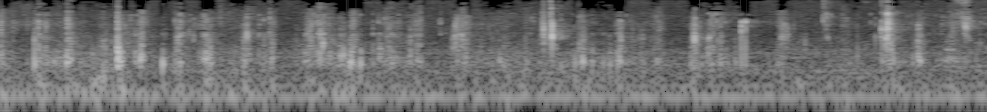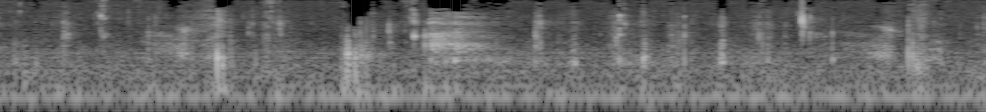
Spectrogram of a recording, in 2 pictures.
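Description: Close-miked chewing of a mouthful of malatang, many small sharp mouth clicks at an uneven pace, over a steady low hum.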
